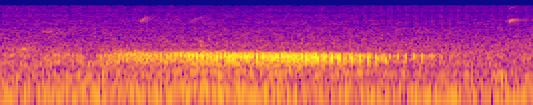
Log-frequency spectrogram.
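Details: Hooded merganser during courtship display, likened to a pickerel frog: one low, rolling, pulsed croak lasting nearly two seconds that swells and then fades. Faint background hiss throughout.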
